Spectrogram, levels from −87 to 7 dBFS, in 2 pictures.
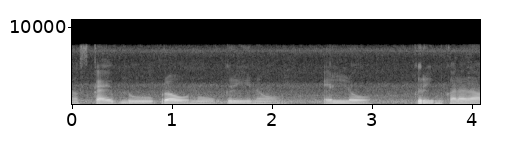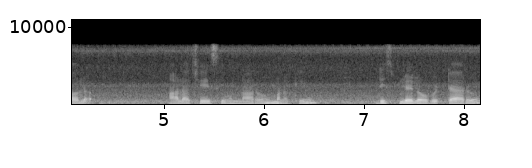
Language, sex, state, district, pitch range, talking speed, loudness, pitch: Telugu, female, Andhra Pradesh, Krishna, 145-165 Hz, 105 wpm, -18 LUFS, 150 Hz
